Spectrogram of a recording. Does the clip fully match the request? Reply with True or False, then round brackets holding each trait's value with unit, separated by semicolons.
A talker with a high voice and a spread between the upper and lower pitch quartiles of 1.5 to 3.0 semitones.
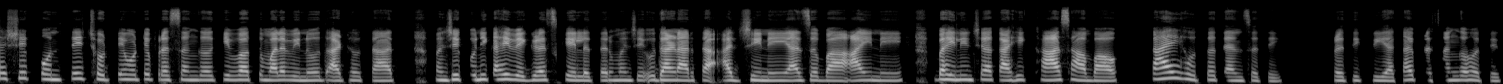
True (195 Hz; 2.6 semitones)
